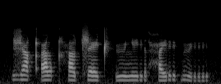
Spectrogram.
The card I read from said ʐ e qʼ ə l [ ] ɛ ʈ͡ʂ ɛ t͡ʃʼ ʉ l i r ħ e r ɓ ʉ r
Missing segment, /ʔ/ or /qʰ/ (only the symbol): qʰ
